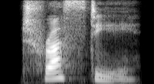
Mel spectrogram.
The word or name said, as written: trustee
